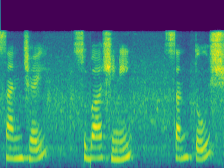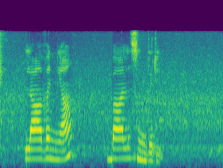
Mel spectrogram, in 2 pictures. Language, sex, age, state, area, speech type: Tamil, female, 18-30, Tamil Nadu, urban, spontaneous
